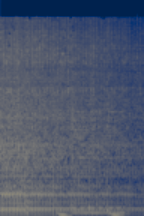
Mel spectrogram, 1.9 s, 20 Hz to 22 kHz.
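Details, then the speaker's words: Honda GX200 clone small single-cylinder engine that wouldn't start and hunted at idle, after carburetor cleaning: steady idle without hunting or misses; the cleaning fixed the idle search problem, normal idle. "All right, so that's running pretty good. The carburetor cleaning has fixed the idle search problem, and the engine is running pretty good."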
